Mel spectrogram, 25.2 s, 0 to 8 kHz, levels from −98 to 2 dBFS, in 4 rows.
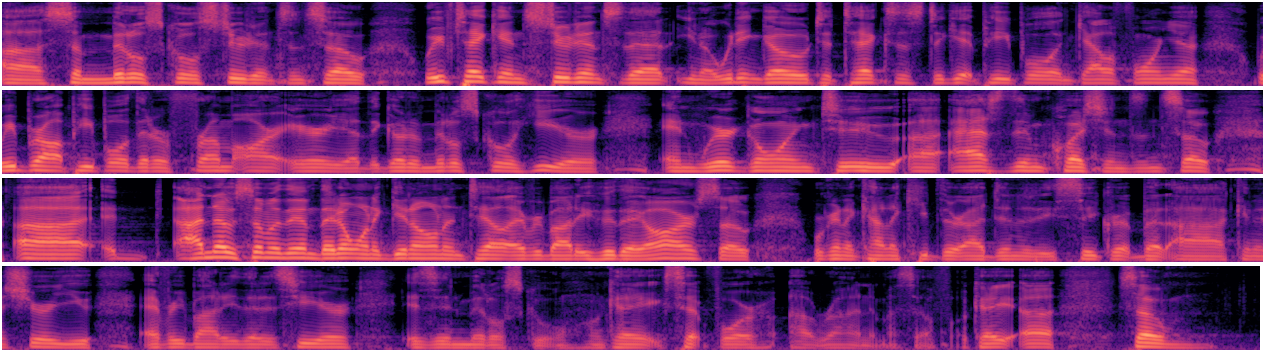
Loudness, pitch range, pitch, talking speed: -29 LUFS, 115-140 Hz, 125 Hz, 235 wpm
